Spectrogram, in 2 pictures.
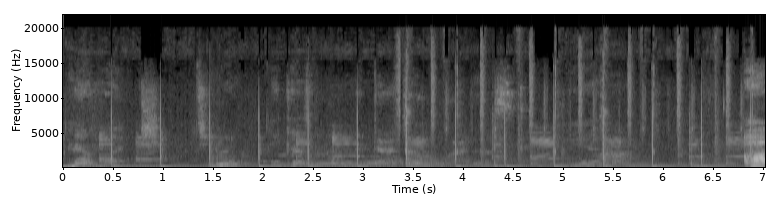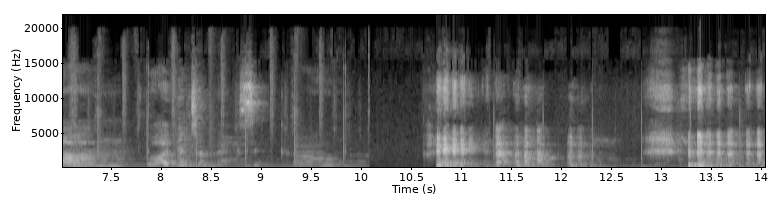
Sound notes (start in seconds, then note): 11.0 laughs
